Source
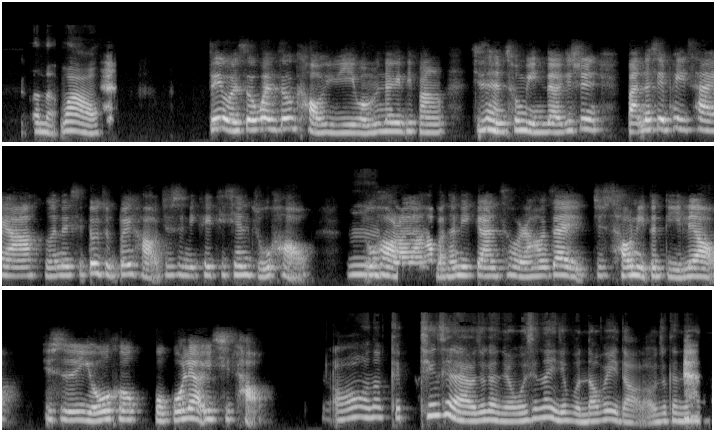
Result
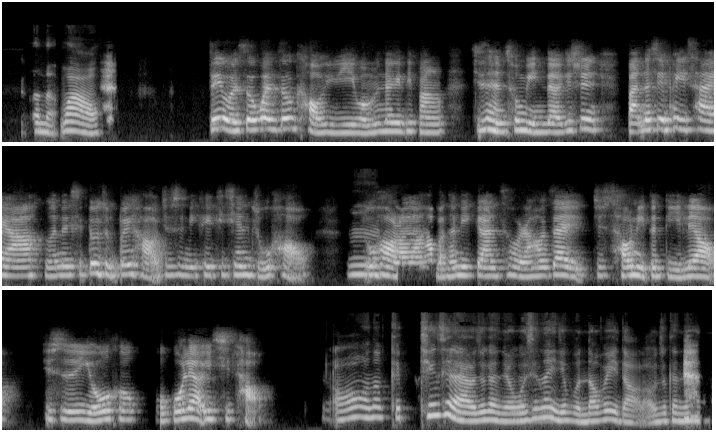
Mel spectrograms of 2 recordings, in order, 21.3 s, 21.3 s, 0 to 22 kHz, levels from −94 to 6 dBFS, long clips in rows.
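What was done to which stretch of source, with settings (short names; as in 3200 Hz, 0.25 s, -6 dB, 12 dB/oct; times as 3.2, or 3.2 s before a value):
6.51–9.78 transient shaper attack -2 dB, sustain +6 dB
15.18–15.82 fade out
19.01–19.44 echo throw 0.3 s, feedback 35%, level -15 dB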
